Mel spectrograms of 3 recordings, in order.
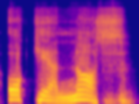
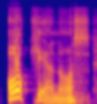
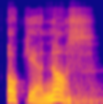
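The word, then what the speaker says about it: ὠκεανός: The proper pronunciation is okeanos. It's not okeanos, and it's not okeanos, and it's not okeanos. It's okeanos. You're putting a little extra time on that syllable where the stress accent is.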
